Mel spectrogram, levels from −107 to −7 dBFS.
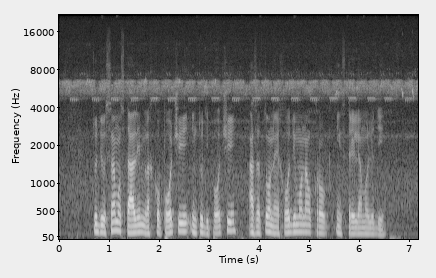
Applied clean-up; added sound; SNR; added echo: none; Cricket; 14 dB; none.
